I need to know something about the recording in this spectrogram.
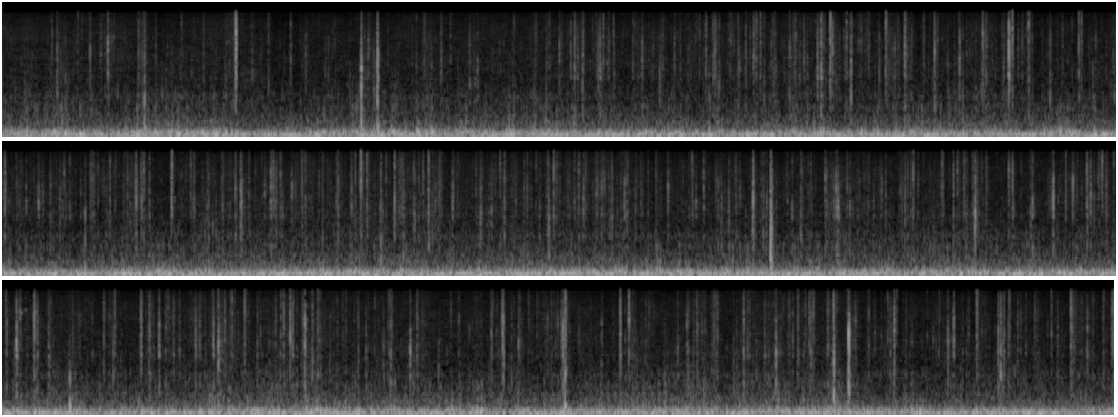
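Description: A fire roars with a low, steady rumble.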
